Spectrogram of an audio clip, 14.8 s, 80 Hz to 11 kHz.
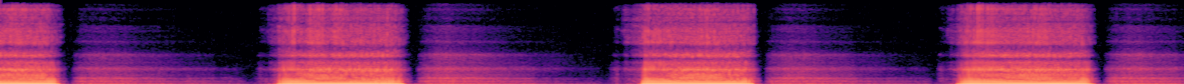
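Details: Loud, rough rattling snores about every four seconds (roughly 15 a minute), each followed by a softer breathy exhale; steady sleep snoring from a relaxation/white-noise recording.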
